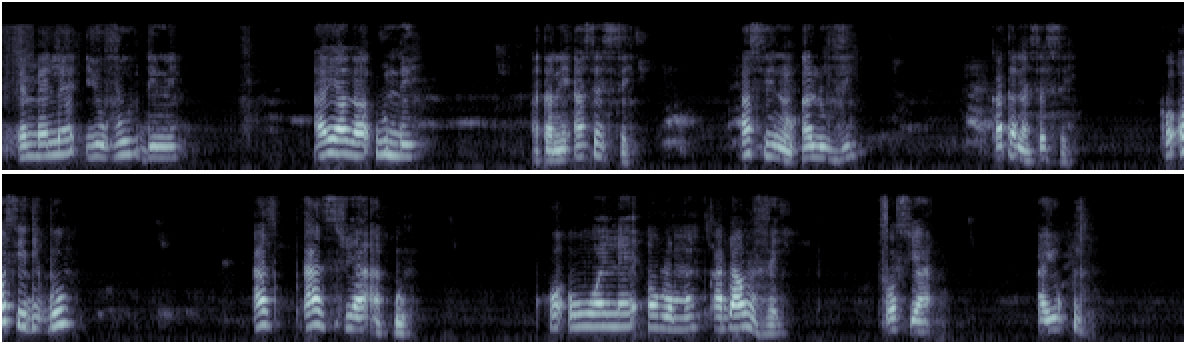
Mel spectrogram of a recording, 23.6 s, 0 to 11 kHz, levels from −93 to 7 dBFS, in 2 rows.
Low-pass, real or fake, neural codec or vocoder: 7.2 kHz; fake; codec, 16 kHz, 8 kbps, FreqCodec, smaller model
